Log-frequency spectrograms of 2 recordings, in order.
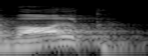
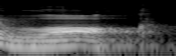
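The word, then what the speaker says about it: walk: वॉल्क नहीं। क्यों? क्योंकि ये ए के बाद यानी कि वॉवेल लेटर के बाद एल आया हुआ है, इसलिए ये एल जो है वो साइलेंट है। इसको पढ़ेंगे वॉक। वॉक बोलेंगे, क्योंकि एल जो साइलेंट है।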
